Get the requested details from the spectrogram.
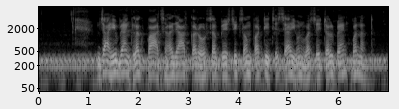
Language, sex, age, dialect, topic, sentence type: Maithili, male, 60-100, Bajjika, banking, statement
